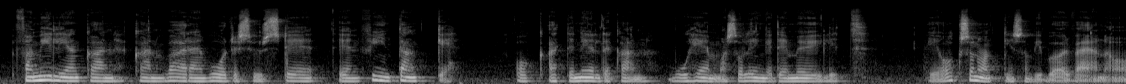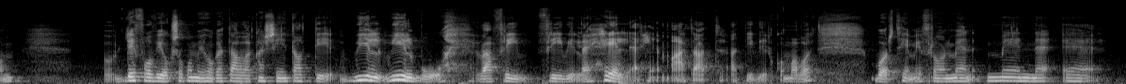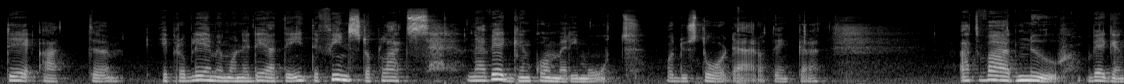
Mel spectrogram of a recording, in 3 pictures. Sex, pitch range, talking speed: female, 150-180 Hz, 155 wpm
